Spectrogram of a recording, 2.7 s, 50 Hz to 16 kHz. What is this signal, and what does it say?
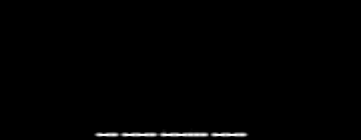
Morse code, heard as a keyed tone, about 51 wpm, 700 Hz. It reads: NG7G
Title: USA Call Signs - 4 Characters - 2x Character Spacing - 50wpm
